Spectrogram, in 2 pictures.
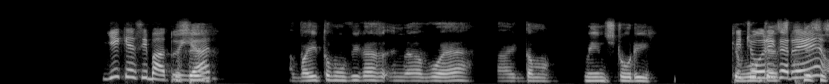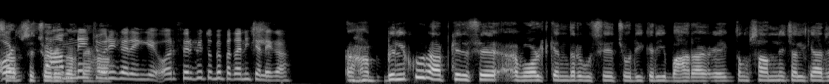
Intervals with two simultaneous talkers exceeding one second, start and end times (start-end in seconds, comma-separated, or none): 7.3-9.4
